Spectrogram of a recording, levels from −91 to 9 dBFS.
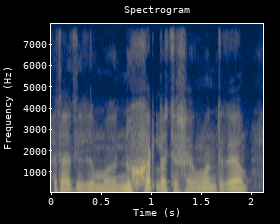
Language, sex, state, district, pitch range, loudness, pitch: Wancho, male, Arunachal Pradesh, Longding, 110-130 Hz, -22 LUFS, 115 Hz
